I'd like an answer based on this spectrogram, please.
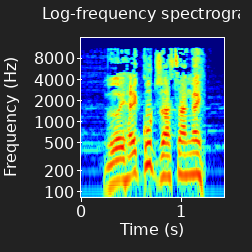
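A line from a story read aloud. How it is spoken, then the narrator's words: Loud shout. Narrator (Vietnamese): Ban Tử đã quát to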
